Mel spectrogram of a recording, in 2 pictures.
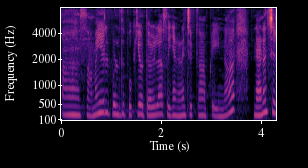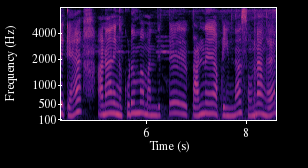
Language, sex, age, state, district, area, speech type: Tamil, female, 18-30, Tamil Nadu, Pudukkottai, rural, spontaneous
